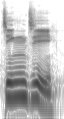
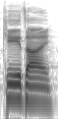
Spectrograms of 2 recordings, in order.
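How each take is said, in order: First: The word is pronounced the Mandarin way. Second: The word is pronounced the Japanese way. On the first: "it's pronounced 经济 in Mandarin" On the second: "It's pronounced 経済 in Japanese"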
